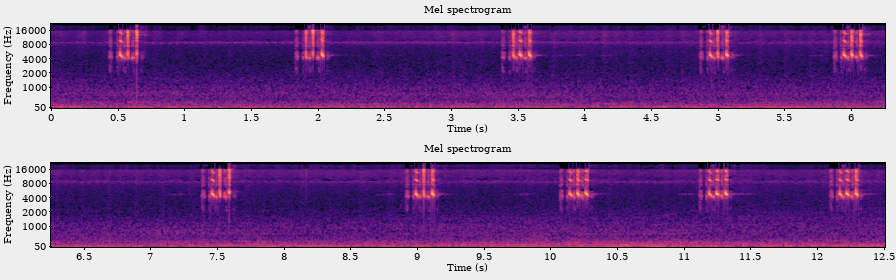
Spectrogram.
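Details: A lonely cricket in a genuine recording repeats short, shrill pulsed chirps roughly every one to one and a half seconds, evenly spaced, with only soft background hiss.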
